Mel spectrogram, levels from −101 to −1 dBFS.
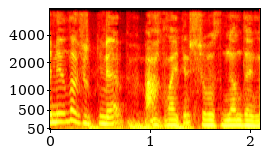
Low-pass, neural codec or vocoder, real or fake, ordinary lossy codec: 7.2 kHz; codec, 16 kHz, 2 kbps, FunCodec, trained on LibriTTS, 25 frames a second; fake; none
